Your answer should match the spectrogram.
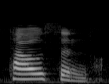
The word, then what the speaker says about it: thousand: อะไร วัน เท่า ซึม thousand เอา ลิ้น ออก มา แตะ ให้ อยู่ ระหว่าง ฟัน บน และ ฟัน ล่าง นะ คะ แล้ว ออก เสียง ค่ะ เทา เซอร์ อา เทา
